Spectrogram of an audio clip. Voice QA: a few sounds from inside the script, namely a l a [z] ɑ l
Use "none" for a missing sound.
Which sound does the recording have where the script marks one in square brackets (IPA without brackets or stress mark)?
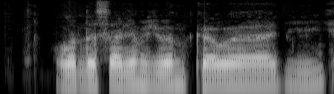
s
